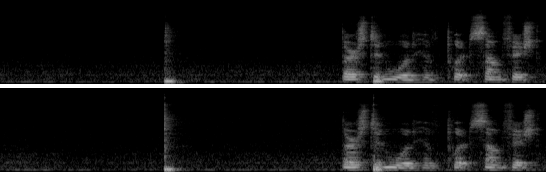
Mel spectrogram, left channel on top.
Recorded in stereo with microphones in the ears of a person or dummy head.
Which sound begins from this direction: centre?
A man speaking, at 3.4 s.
